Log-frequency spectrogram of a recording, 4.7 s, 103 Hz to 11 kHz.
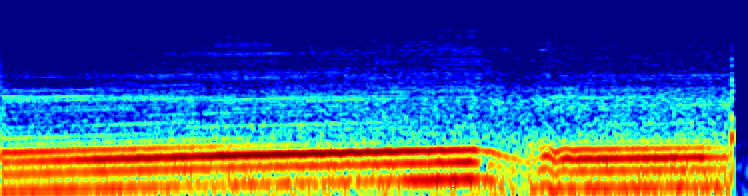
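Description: A KTM Duke 160 motorcycle engine hums steadily while riding on a rough road, holding a smooth, loud drone, then dipping briefly and recovering before cutting off abruptly at the end.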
